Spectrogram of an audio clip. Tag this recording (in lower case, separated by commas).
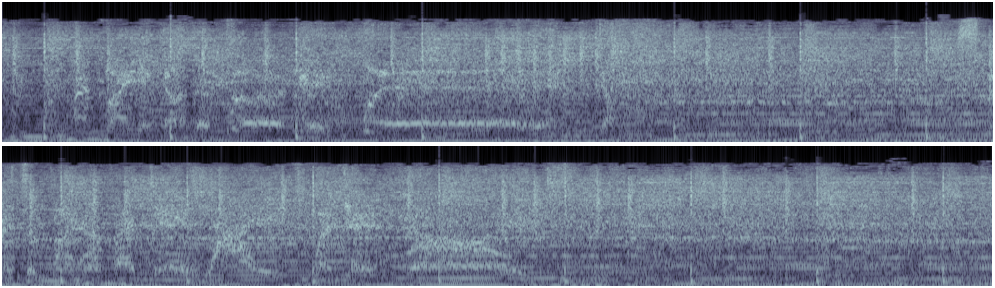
music, angry music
